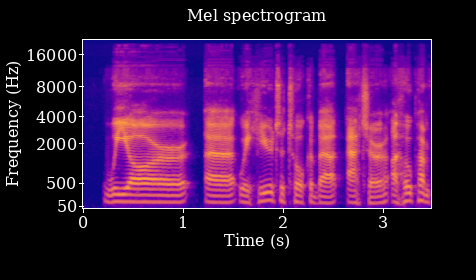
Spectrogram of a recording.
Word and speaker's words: ATER: But yes, so we're here to talk about ATER. I hope I'm pronouncing that the way I'm supposed to pronounce it.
